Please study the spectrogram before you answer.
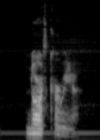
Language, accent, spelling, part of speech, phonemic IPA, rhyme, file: English, US, North Korea, proper noun, /noɹθ ˌkəˈɹi.ə/, -iːə, En-us-North Korea.ogg
- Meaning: A country in East Asia, whose territory consists of the northern part of Korea. Official name: Democratic People's Republic of Korea. Capital: Pyongyang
